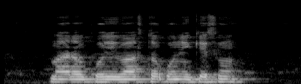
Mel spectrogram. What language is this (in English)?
Goaria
